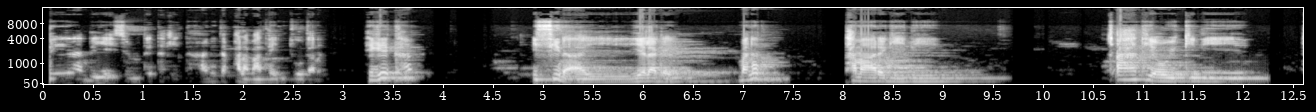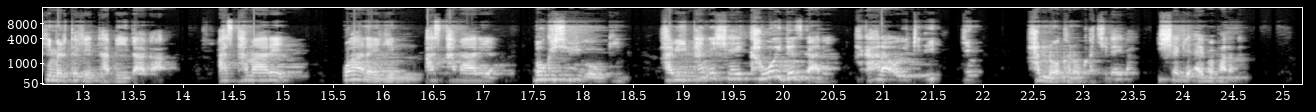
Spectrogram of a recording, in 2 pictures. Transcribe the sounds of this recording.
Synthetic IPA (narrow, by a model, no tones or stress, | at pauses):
beːɾɐnd̪ɛʔɪjɐɪsːɪmɪɾt̪ːɛt̪ːɐke̞ːt̪ːḁːhɐnɪt̪ɐpɐlɐbaːt̪ɐjɪnt͡ʃ̪ʼːoːt̪ʼɐnɐ | hɛɡeːkːɐ | ɪsːɪnɐ̰ʔɐjːɛlɐɡɐjmɐnɐ | t̪ʰɐmaːɾɛɡiːd̪ɪ | t͡ʃʼaːt̪ɪjɐwɔjkʼːɪd̪ɪ | t̪ɪmɪɾt̪ːɛke̞ːt̪ːaːbiːt̪ʼaːɡa̰ː | ɐst̪ɐmaːɾɛj | waːnɐjɡɪnɐst̪ɐmaːɾɪjɐ | bɔkɪsɪwɪoːŋɡɪn | hɐbiːt̪ːɐnɪʃːɐjkʰɐwɔjd̪ɛzɡaːnehɐkaːlaːɔjkʼːɪd̪ɪ | ɡɪn | hɐnːɔɐkːɐnɐwkʼɐt͡ʃːɪd̪ɐjba | ɪʃːɐɡeʔɐjbɐpɐlɐd̪ɐ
